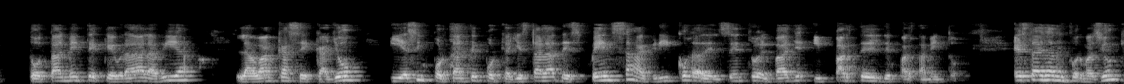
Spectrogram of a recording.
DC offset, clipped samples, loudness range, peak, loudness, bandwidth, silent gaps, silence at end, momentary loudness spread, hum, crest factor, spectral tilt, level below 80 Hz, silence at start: under 0.1%; under 0.1%; 2 LU; -4 dBFS; -20 LUFS; 7.8 kHz; none; 0 s; 8 LU; none; 16 dB; -5 dB/octave; -64 dBFS; 0.3 s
